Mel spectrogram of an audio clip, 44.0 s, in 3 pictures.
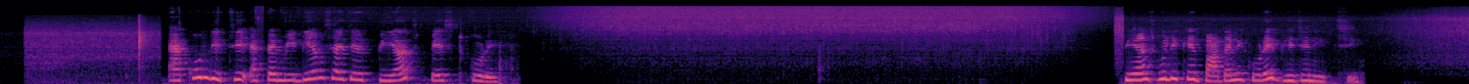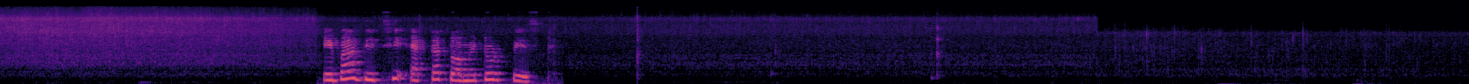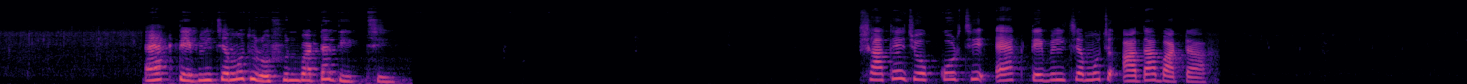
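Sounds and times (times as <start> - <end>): onion paste sizzling in oil: 0.0 - 39.2, 41.6 - 44.0
spatula stirring ticks: 21.0 - 21.2, 24.0 - 24.3.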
